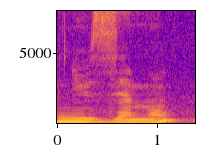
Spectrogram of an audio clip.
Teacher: Taking off the ER, we have ONS this time. And note, we do hear that liaison, that S that sounds like a Z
